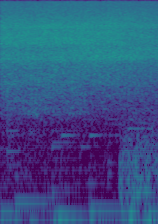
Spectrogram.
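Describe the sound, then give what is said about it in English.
Steady fizzing from soda in a glass, a dense bright crackle of bubbles that continues evenly for the whole stretch with a faint low rumble underneath and no voices. “I hear the sizzle.”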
